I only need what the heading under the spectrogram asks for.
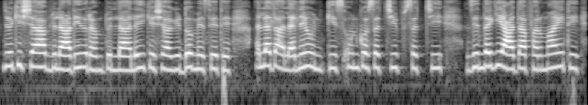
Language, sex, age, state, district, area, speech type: Urdu, female, 30-45, Uttar Pradesh, Lucknow, rural, spontaneous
